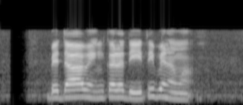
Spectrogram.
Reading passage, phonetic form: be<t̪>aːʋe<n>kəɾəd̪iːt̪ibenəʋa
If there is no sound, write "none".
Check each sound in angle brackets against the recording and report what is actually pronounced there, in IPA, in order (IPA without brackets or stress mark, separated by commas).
d̪, ŋ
